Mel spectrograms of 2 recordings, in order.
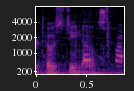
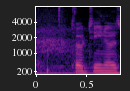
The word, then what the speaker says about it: Totino's: Is it Totino or Tostino? There's no S. I always call it Tostinos myself. Totinos?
